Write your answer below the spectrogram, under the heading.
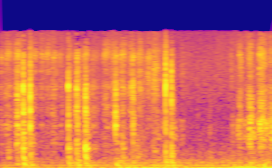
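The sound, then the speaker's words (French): Pen scratching across paper, a few quick uneven strokes with soft rustling between them, faint and alone. “Non, il ne tape pas à la machine. Il écrit. Question, il écrit avec un stylo,”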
